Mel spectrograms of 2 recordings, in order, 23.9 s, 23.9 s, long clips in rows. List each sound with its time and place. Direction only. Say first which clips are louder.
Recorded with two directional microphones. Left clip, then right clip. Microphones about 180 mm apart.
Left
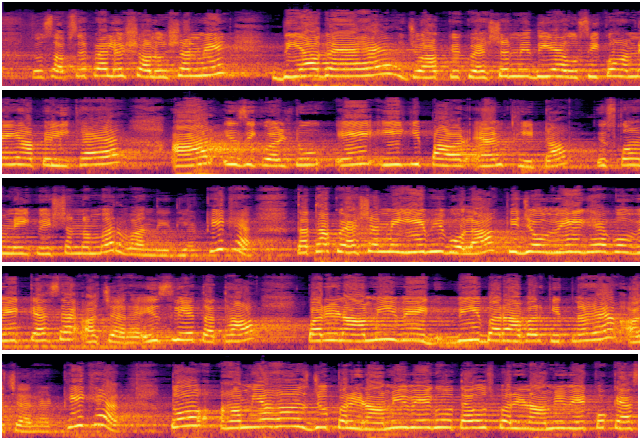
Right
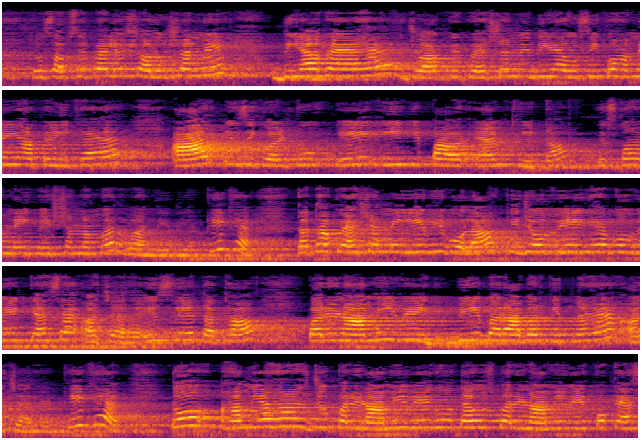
0.3 s a woman's voice: left 11 dB; 35° left (ahead or behind)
